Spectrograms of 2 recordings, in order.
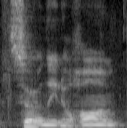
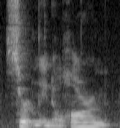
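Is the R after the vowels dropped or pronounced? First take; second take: dropped; pronounced. First: The R after each vowel is dropped. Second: The R after each vowel is clearly pronounced. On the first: "a New Yorker drops the R" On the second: "The typical American speaker pronounces the R"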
